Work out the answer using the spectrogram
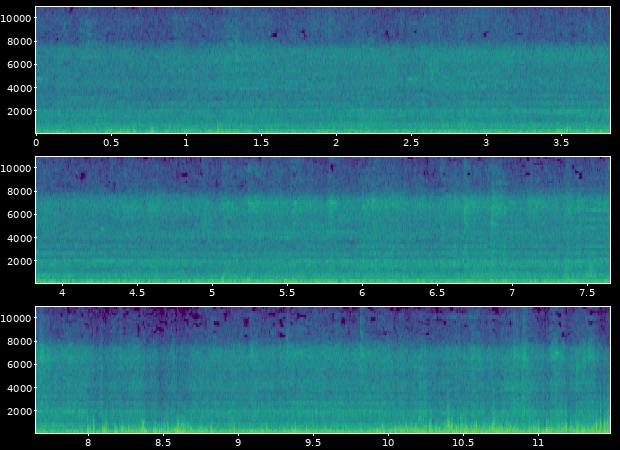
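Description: Cars of a passing mixed freight train rolling along the rails: a steady rumble of wheels on track that grows louder about eight seconds in.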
